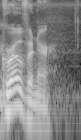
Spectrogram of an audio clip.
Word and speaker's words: Grosvenor: Grosvenor. – It's G-R-O-S. – I know, but the S is silent.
